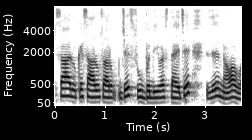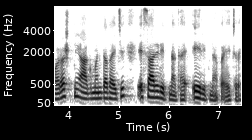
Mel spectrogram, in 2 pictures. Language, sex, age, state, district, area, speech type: Gujarati, male, 18-30, Gujarat, Ahmedabad, urban, spontaneous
